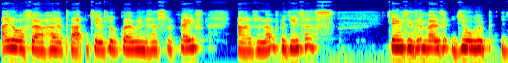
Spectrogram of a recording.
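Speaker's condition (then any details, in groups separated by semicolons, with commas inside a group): Down syndrome; congenital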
